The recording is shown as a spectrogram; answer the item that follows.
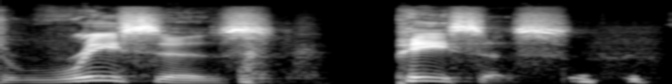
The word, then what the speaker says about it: Reese's Pieces: It is Reese's Pieces.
